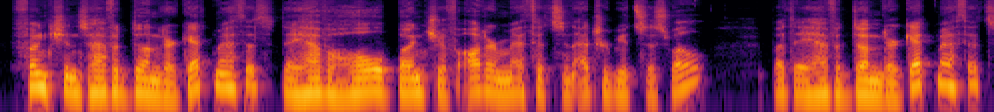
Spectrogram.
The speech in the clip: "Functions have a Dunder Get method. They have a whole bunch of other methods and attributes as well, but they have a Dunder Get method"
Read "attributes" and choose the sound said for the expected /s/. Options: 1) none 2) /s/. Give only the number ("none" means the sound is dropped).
2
